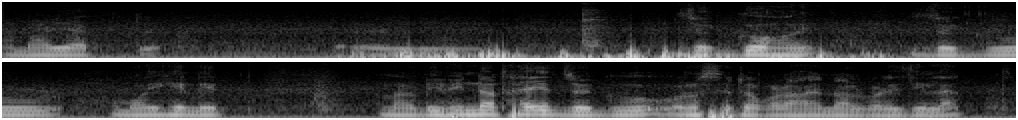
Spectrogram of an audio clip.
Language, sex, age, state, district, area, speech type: Assamese, male, 60+, Assam, Nalbari, rural, spontaneous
